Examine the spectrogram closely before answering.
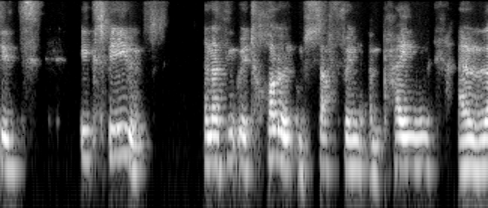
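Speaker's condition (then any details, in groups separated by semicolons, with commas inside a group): Cerebral palsy and dyspraxia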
